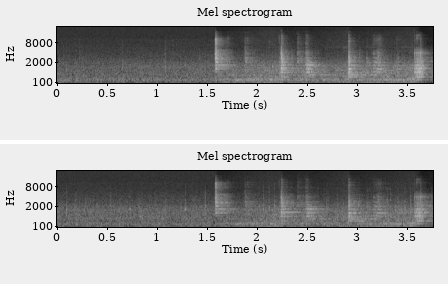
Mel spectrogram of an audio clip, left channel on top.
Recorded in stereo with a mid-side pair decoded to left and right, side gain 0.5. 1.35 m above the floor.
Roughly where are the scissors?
Ahead left.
